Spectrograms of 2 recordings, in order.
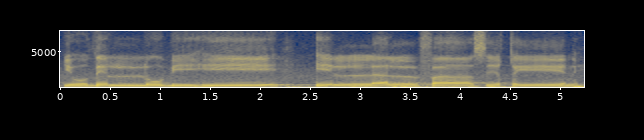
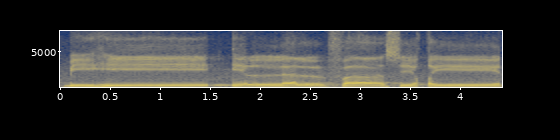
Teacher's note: Hi-nya panjang 6 harokat ya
